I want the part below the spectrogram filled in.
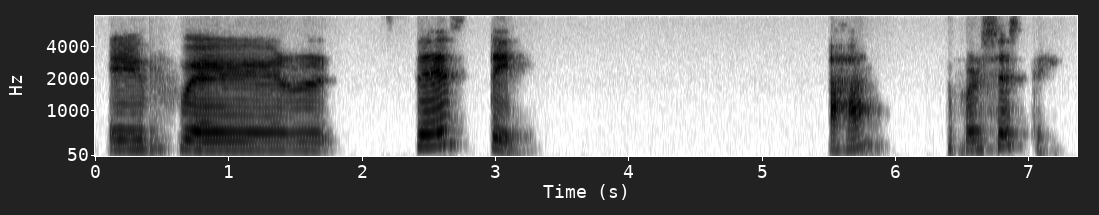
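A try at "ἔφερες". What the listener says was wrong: nomás póngale la S, hermana, al final,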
